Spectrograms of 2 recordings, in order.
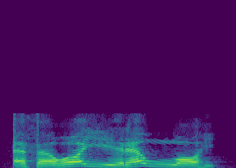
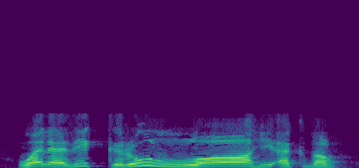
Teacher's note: ينطقها بالتفخيم، يفخم اللام مع ترقيق الراء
